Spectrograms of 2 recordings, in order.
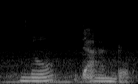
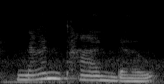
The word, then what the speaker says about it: Nontando: So this side, my name is pronounced as Nontando. Now Miss Crystal used to say Nontando, and I always felt so cute when she said that.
